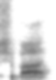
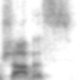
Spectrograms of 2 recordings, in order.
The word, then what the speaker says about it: Shabbat: Jewish holy day of Shabbat um or shabas um depending on how you pronounce it and and it's usually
